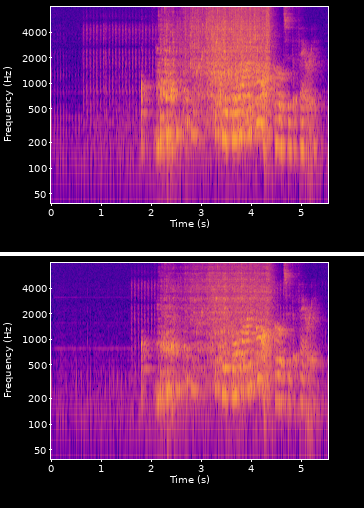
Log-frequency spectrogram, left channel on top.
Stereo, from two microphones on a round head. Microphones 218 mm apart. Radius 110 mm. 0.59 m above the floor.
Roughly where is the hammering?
No hammering in this recording.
